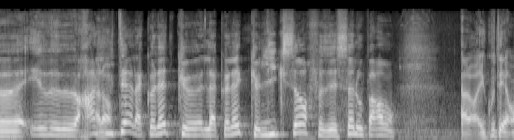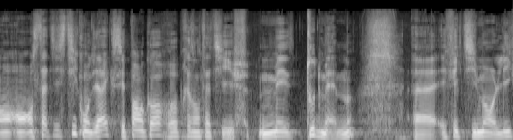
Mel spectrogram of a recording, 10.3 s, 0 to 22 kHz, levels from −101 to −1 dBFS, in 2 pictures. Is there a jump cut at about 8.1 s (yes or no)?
yes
